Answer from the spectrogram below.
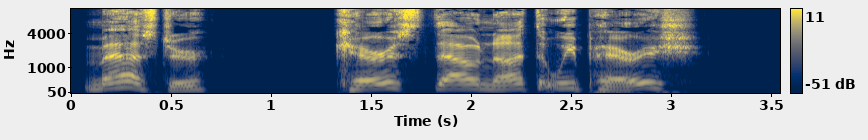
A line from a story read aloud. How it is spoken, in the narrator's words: In amazement and despair, they exclaim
